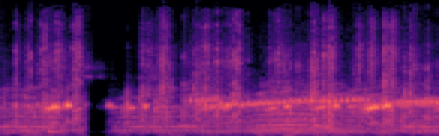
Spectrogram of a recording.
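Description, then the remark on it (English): A dense, loud chorus of many frogs croaking at once as frogs rain down from the sky, layered and continuous, with only a brief pause near the start before the croaking swells back in. No one speaks. “Whoa, dude, it's raining frogs.”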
